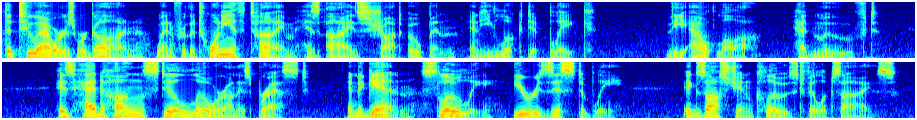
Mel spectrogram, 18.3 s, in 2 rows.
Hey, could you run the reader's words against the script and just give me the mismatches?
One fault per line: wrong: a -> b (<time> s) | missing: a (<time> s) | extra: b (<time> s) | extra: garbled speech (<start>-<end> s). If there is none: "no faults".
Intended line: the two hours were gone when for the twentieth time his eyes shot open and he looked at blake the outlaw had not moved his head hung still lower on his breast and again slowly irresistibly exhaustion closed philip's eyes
missing: not (8.1 s)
